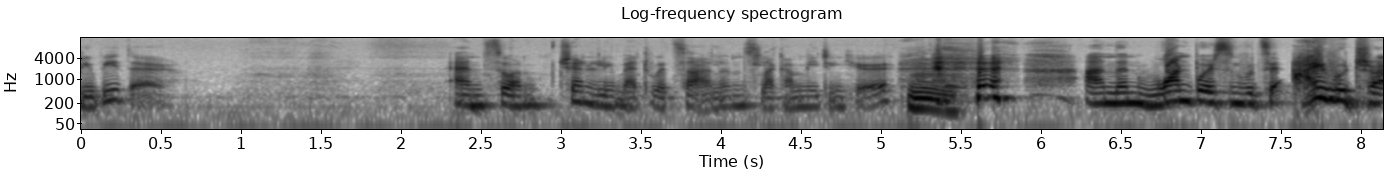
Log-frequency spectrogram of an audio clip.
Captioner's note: laughs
